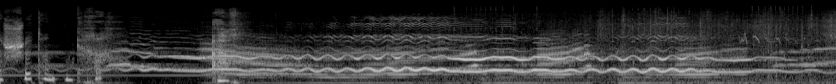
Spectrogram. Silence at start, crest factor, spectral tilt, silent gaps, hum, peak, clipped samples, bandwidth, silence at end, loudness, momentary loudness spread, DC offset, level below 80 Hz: 0 s; 16 dB; -3.5 dB/octave; none; none; -6 dBFS; under 0.1%; 16 kHz; 0 s; -22 LUFS; 12 LU; under 0.1%; -48 dBFS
